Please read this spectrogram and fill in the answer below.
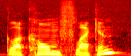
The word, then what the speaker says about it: Glockenflecken: And so this was Dr. Glockenflecken. I think I put an extra syllable in there. Glockenflecken.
